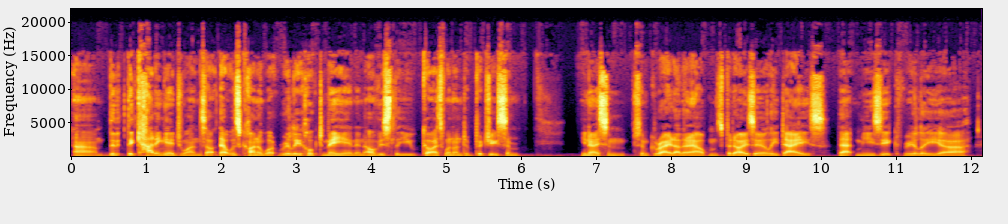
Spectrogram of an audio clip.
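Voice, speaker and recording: A man with an Australian accent speaks in a fairly low, monotone, flat voice. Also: moderate pace. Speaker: podcast host. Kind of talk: interview. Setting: video call.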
